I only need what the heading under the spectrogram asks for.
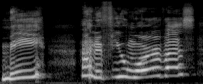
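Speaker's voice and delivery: building from eager to a high, triumphant cry; grandiose excitement. Acted. Artilleryman tells the stranger they would own the world, building to triumph. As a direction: crown yourself king of the world. Megalomaniac climax of his plan.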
